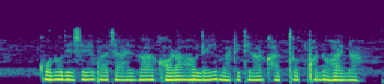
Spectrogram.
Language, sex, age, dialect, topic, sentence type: Bengali, male, 25-30, Standard Colloquial, agriculture, statement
